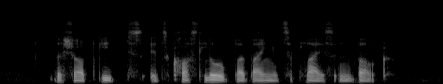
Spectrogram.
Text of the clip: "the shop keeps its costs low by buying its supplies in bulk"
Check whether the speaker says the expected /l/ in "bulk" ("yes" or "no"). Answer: yes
